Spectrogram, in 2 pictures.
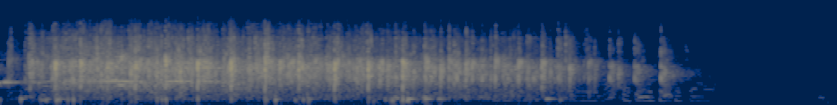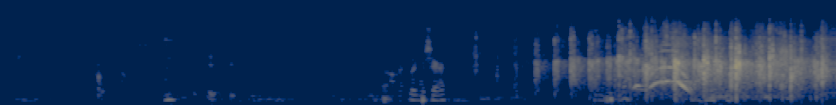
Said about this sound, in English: And y'all, as they get called, y'all give them a round of applause.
